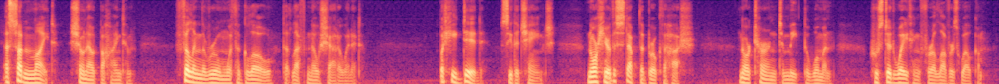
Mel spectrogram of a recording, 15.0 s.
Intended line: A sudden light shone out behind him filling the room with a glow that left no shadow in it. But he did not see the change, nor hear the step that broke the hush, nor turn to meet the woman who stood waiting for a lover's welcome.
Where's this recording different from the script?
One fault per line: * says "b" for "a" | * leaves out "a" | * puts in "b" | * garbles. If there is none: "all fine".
* leaves out "not"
